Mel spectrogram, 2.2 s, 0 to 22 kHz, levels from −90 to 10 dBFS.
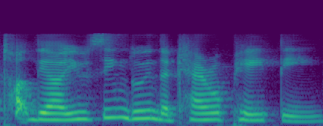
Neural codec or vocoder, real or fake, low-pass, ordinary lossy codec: codec, 16 kHz, about 1 kbps, DyCAST, with the encoder's durations; fake; 7.2 kHz; none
